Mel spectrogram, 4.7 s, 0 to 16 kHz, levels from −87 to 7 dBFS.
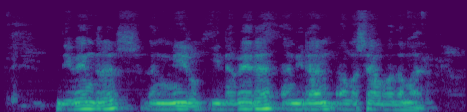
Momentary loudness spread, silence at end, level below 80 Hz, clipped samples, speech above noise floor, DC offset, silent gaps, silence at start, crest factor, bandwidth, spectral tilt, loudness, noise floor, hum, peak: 10 LU; 0.4 s; -54 dBFS; under 0.1%; 30 dB; under 0.1%; none; 0.15 s; 16 dB; 11 kHz; -8.5 dB/octave; -29 LUFS; -58 dBFS; none; -14 dBFS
